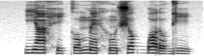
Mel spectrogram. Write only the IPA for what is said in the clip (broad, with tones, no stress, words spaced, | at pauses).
jã˧hi˨ko˨˦ mɛ̃˧hũ˧ʃɔ˦ɡ͡bɔ˦˨ ɾo˨˦ɡi˦˨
